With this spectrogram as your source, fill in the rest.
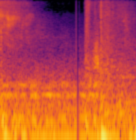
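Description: A lightsaber hums and buzzes.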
